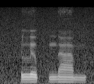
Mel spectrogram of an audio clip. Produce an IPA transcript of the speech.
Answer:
l ə˨˩ p̚ n a̤˨˩ m

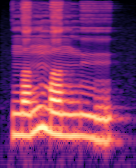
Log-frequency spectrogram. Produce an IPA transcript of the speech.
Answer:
n̪ ɐ˨˥ n m ɐ˨ n m yː˨˩

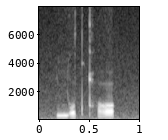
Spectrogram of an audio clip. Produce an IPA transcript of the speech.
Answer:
ɲ ɔ t qʰ ɑ

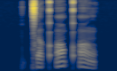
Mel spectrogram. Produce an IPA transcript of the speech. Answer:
ǀ e qʼ õ qʼ õ

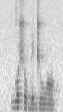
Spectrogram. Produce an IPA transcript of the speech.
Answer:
ɡ o˧ ʃ o˨ b e˨ d͡ʒ u˨ w ɔ̃˨

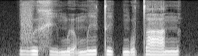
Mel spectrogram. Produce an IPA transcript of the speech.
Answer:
v ɨ˨˦ x i̤˨˩ m ɨ̰˧˨ ə̯ m i˧ t̪ i˨˩ k̚ ŋ ṵ˧˥ t̪ a˧ n

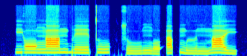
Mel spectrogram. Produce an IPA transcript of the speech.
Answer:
j ɔː˧ ŋ aː˧˥ m b eː˧ t̪ uː˧˥ k̚ s uː˩˧ ŋ o˩ ʔ a˧˥ p̚ m ɯː˧˩ n m a˥˨ j

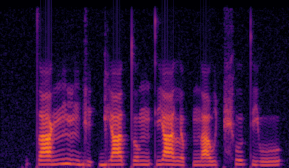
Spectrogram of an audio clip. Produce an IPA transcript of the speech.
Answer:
t̪ a˧ ŋ ĩ˥˧ ɡ i˨ ʔ ɡ j a˦ t̪ o˧ ŋ t̪ j a˦ l ə˨ p̚ n̪ a˧ w t͡ɕʰ u˦ t̪ j u˨˦

